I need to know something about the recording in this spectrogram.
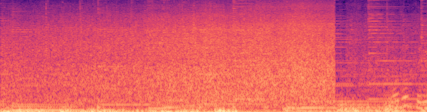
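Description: Sea surf washing over a boulder shore with wind on the microphone, over background music with a steady bass line; the surf noise cuts off suddenly a little past three seconds in.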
